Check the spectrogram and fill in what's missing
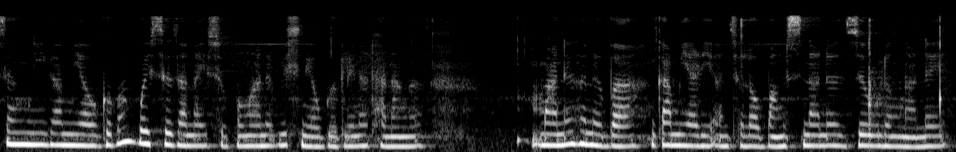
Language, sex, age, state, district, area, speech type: Bodo, female, 30-45, Assam, Kokrajhar, rural, spontaneous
